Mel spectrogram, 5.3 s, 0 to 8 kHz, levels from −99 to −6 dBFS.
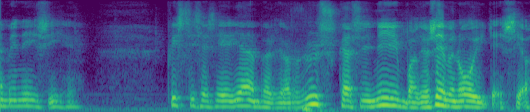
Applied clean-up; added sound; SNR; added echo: none; none; none; none.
